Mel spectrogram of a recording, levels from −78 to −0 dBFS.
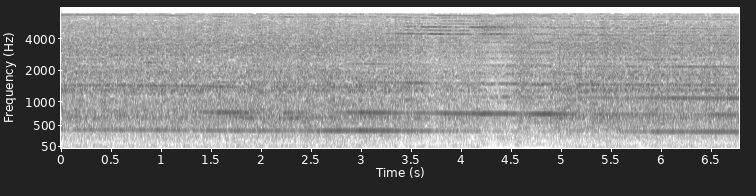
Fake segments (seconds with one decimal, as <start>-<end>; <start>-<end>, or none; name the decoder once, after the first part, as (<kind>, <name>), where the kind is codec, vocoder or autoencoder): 4.2-4.9 (autoencoder, DAC-VAE)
